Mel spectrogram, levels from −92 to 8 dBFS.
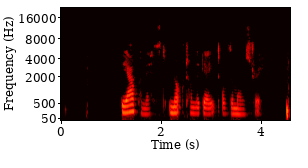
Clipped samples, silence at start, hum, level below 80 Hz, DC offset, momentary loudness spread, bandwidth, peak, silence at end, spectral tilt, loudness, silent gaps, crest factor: under 0.1%; 1.2 s; none; -86 dBFS; under 0.1%; 16 LU; 12.5 kHz; -24 dBFS; 0 s; -6 dB/octave; -49 LUFS; 4.12-4.50 s; 24 dB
